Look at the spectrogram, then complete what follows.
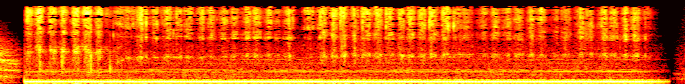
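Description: A toothbrush scrubs steadily for several seconds, a low motor-like buzz running under bristly rasping strokes, loud and continuous before cutting off abruptly.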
